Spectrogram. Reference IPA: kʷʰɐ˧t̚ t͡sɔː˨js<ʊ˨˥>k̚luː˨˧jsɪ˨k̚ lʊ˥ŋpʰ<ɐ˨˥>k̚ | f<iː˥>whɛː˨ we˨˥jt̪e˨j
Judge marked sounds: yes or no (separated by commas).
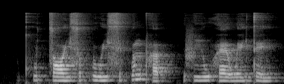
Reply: yes, yes, no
